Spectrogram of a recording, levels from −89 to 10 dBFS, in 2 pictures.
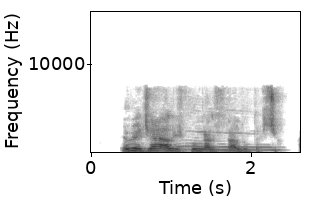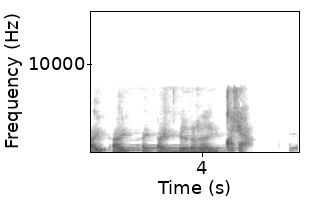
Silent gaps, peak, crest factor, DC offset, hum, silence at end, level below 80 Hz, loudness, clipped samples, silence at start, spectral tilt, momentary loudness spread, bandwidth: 4.72-4.95 s; -6 dBFS; 18 dB; under 0.1%; none; 0.05 s; -74 dBFS; -24 LUFS; under 0.1%; 0.4 s; -4.5 dB/octave; 17 LU; 8 kHz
